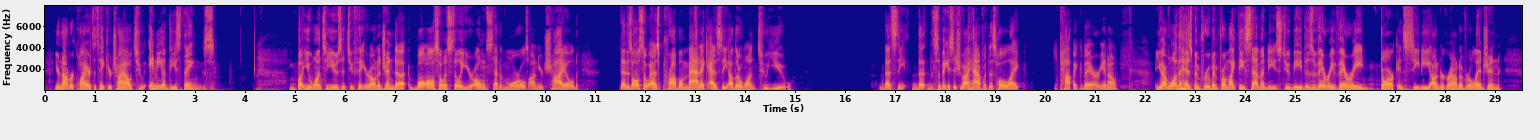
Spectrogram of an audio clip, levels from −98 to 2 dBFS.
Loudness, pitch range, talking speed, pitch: -26 LUFS, 125-175 Hz, 170 wpm, 150 Hz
